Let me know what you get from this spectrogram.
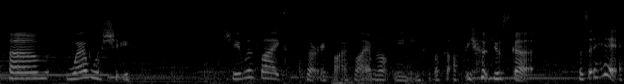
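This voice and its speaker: A young woman giving casual, giggly live reactions as she streams a game, rambling in an animated way. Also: high-pitched, normal speed. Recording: loud game music behind.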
